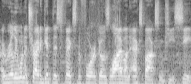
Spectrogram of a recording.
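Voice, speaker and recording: A man whose pitch is fairly high talks fairly quickly, with noticeable background noise in the recording. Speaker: gaming YouTuber. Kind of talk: gameplay commentary. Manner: loud; animated.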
